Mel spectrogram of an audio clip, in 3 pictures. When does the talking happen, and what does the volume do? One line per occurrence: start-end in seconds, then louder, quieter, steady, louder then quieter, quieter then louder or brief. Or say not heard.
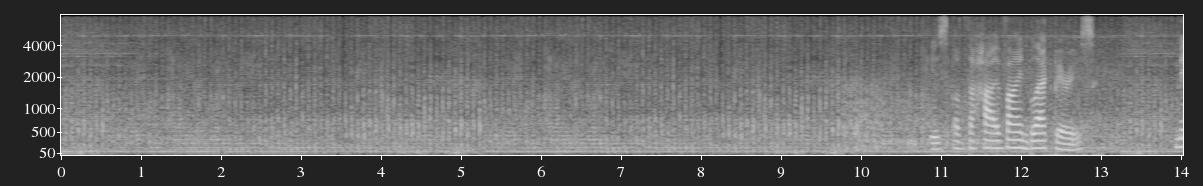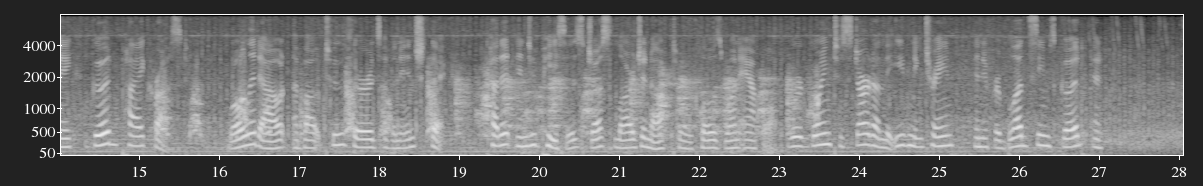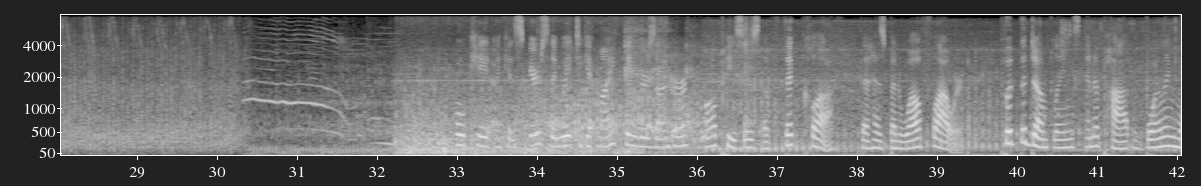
10.8-12.9 brief
13.9-27.1 steady
33.0-42.0 steady.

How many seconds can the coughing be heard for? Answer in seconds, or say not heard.
2 s.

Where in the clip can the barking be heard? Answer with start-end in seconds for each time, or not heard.
15.1-23.5.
